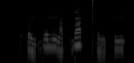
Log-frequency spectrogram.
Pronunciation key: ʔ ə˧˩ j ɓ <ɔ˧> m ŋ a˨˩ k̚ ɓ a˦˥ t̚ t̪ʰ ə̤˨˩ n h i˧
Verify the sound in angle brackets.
incorrect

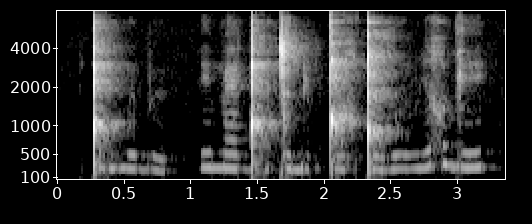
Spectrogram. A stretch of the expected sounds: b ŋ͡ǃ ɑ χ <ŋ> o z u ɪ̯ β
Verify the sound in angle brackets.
incorrect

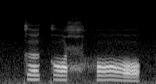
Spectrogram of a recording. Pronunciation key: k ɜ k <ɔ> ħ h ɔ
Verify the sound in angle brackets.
correct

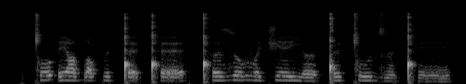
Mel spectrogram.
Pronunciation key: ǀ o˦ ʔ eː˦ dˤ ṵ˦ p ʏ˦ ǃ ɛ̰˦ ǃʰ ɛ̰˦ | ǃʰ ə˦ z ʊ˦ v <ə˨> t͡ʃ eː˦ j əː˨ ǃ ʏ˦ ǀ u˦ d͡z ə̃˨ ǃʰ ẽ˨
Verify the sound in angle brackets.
incorrect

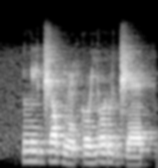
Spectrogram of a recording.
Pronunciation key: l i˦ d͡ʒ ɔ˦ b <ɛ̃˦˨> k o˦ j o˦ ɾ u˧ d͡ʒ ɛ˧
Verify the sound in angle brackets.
incorrect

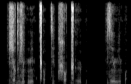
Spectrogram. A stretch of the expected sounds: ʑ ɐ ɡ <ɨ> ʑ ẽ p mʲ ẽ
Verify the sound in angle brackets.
incorrect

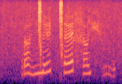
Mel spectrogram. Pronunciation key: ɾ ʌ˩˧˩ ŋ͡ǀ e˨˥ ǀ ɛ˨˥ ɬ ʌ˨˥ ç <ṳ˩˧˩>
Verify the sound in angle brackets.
correct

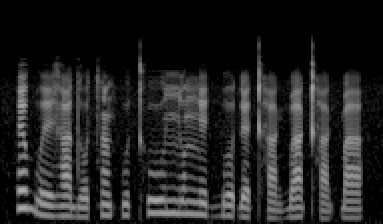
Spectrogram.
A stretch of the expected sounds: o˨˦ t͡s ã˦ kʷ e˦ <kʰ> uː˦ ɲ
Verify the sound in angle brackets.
correct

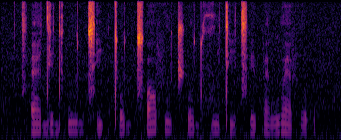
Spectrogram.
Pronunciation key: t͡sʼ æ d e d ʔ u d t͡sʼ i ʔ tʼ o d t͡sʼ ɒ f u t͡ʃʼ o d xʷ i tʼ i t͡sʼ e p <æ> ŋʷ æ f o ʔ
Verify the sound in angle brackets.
correct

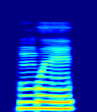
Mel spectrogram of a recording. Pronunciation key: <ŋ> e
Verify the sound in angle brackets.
incorrect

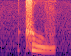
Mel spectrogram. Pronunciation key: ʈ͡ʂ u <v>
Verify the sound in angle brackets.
correct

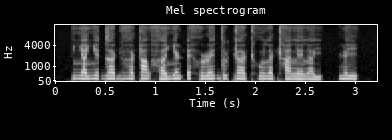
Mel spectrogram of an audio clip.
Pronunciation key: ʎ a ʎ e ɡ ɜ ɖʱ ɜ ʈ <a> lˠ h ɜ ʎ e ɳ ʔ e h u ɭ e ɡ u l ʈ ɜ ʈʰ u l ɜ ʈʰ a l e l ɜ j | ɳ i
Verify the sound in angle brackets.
correct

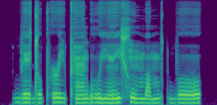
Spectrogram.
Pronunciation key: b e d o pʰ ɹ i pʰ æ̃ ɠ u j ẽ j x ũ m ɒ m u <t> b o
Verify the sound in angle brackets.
correct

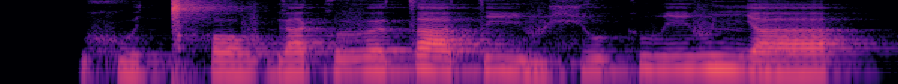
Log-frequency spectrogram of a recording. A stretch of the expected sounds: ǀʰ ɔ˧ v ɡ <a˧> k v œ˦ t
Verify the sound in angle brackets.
incorrect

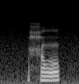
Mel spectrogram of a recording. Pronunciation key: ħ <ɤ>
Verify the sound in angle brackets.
incorrect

